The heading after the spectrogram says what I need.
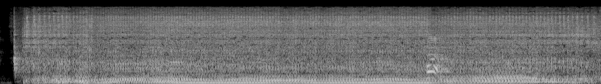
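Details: Vintage Hot Wheels R1NX gas go-kart that sat about 10 years, on a first start attempt with the wheel off the ground. The small single-cylinder engine catches at once and holds a steady, even buzzing run with no misses; it runs properly.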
